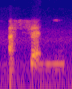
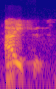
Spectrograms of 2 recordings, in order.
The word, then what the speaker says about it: Aset: Her name was Aset, but the Greeks pronounce it as Isis. Hmm. They and their tongue it came out as Isis, but it's the proper way is Aset.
